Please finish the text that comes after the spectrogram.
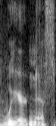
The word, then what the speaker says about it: Wyrdness: The weirdness is spelled WYRDNESS. So just take out the EI and it's weirdness. But so like basically the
